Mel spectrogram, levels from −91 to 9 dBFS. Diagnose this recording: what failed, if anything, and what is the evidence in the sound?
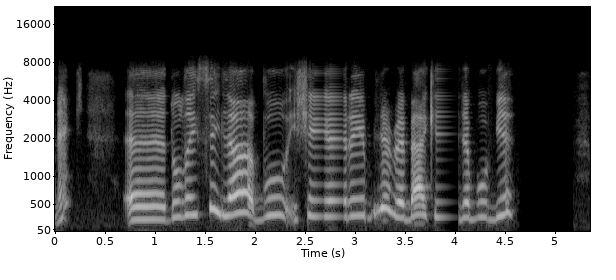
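Network and jitter-buffer stage, short stall from a late packet: at 2.59–2.70 s one speech sound is held about 88 ms too long, and at 3.10–3.14 s a brief 18 ms stretch follows. The receiver's buffer ran dry when a packet came late, so the decoder prolonged the last sound with a slight buzz or dip, then resumed at the same point. Nothing is lost.

Same stage, call audio freeze: at 2.74–2.90 s (138 ms) and 3.82–4.05 s (212 ms) the speech stops advancing and the held sound turns into a fading buzz or hiss. At 4.63–5.20 s the gap grows to 550 ms, about 530 ms of it silent, before speech picks up where it left off. The cause is likely a longer network hold-up that emptied the jitter buffer through the Opus call path, whose 8 kHz bandwidth limits the top end throughout. It differs from a stall by the fading of the held sound and the longer inserted gap.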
